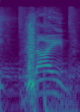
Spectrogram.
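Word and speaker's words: design: Number three, अगर किसी word में एन से पहले जी आए तो उसमें जी साइलेंट रहता है, जैसे कि डिजाइन, साइन।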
